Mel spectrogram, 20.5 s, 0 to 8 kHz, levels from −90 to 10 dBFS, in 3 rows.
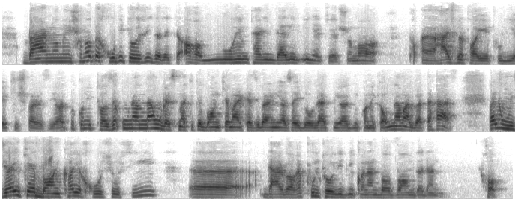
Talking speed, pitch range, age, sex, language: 150 wpm, 120-175 Hz, 50-69, male, Persian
